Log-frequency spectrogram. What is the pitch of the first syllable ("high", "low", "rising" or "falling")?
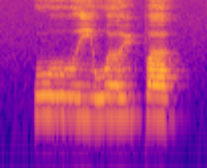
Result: low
